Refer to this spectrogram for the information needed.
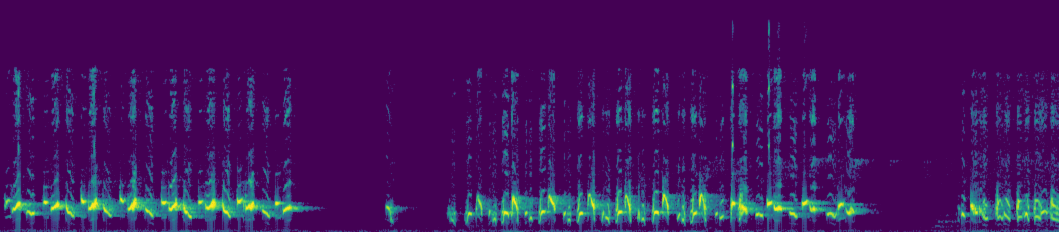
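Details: ['Yellow-vented bulbul pouring out harsh fighting chatter meant to provoke replies: long rapid runs of scratchy notes, a single isolated note, another extended burst, and a final brief flurry.']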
